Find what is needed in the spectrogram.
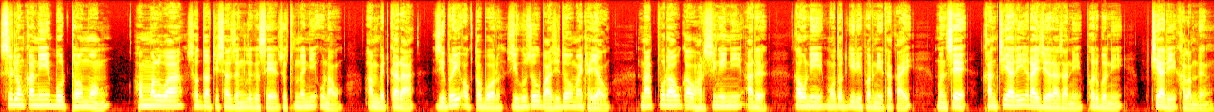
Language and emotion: Bodo, neutral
